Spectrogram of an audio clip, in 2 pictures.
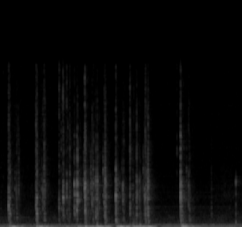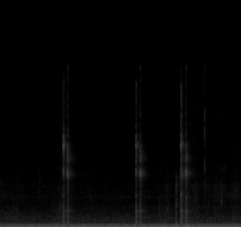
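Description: Typing on a computer keyboard: a quick run of keystrokes over the first two and a half seconds, then a few single clicks spaced about a second apart. A steady low hum runs underneath.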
